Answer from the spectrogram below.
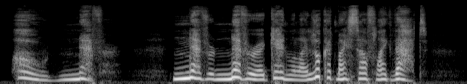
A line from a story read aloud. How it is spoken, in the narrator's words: Rachel vowed fiercely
